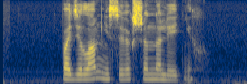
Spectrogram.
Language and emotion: Russian, neutral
